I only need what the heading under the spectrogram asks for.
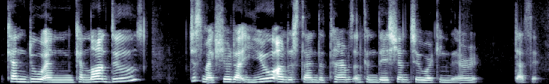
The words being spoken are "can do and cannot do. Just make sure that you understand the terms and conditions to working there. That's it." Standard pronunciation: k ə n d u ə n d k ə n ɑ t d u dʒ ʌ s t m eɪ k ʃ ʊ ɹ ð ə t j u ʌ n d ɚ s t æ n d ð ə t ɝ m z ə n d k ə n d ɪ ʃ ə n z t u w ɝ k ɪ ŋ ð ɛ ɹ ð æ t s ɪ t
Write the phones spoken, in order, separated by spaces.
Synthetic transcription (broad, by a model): k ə n d u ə n k ə n ɑ t d u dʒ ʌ s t m eɪ k ʃ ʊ ɹ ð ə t j u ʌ n d ɚ s t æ n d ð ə t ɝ m s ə n k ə n d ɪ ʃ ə n t u w ɝ k ɪ ŋ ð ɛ ɹ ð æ t s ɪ t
